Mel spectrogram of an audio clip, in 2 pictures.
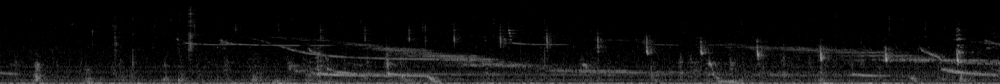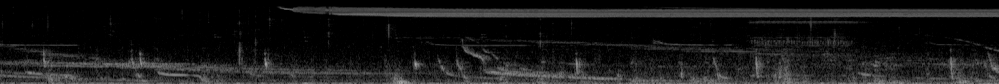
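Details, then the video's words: Weddell seals under thick sea ice in McMurdo Sound, Antarctica, recorded November 2017 by a hydrophone 21 m below the ice: many overlapping descending whistles and sweeping glides, trills and clicks, with a steady high tone entering near the end. "Song of the Antarctic Weddell Seal"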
